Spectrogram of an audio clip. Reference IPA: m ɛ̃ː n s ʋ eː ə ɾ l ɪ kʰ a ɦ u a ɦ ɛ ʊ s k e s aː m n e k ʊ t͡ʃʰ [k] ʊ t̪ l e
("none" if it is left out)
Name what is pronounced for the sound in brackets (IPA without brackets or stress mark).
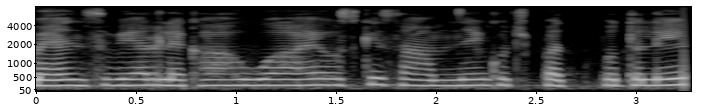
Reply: p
